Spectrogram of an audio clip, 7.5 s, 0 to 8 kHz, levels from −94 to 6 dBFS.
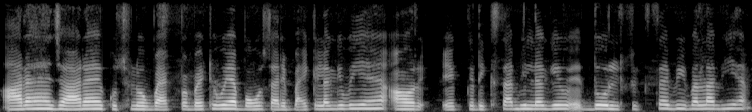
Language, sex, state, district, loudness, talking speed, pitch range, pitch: Hindi, male, Bihar, West Champaran, -17 LUFS, 240 wpm, 230-265 Hz, 250 Hz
